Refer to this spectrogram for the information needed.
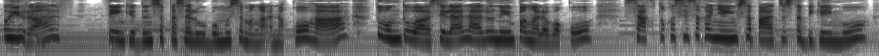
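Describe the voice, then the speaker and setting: A woman's voice: fairly high pitch, fairly quick, soft background music, natural voice. An actress playing a blunt, self-pitying older sister and struggling mother who complains defensively in a podcast drama. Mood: grumbling. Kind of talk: Filipino podcast radio drama dialogue.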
